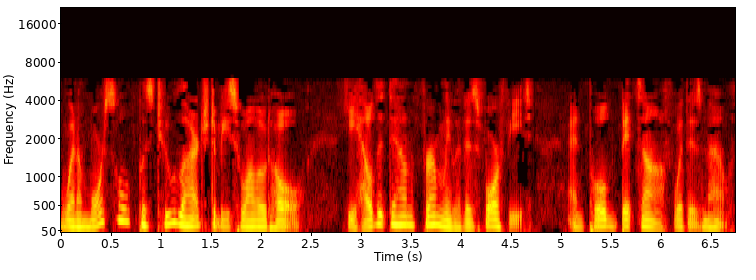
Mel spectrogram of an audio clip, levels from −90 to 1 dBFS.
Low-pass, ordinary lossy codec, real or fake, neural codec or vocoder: 7.2 kHz; MP3, 24 kbps; real; none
